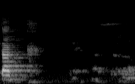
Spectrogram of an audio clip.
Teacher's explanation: Ini ikhfa hakiki. Tak disafir, dianginkan. Tak, jangan salah dengan tindakan qalqalah. Tak, tak, jangan kuat sangat. Sekadar angin ya.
